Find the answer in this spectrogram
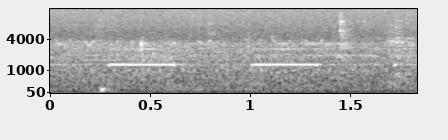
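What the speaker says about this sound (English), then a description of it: "That's the trailer reversing," A thin, steady series of high electronic reversing beeps from a sailboat haul-out trailer sounds faintly in the distance over a constant low outdoor rumble.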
